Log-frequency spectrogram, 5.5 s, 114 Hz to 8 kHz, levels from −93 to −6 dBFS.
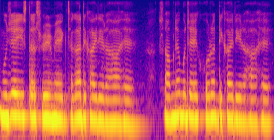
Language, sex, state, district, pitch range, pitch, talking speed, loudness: Hindi, female, Arunachal Pradesh, Lower Dibang Valley, 200-220 Hz, 215 Hz, 195 wpm, -14 LUFS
